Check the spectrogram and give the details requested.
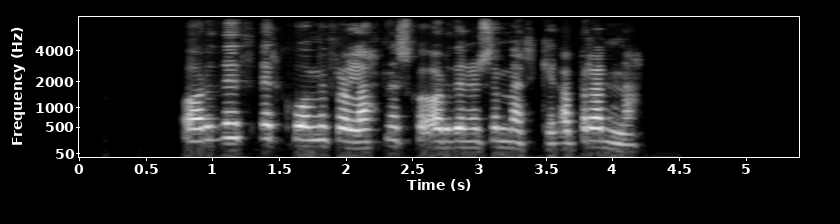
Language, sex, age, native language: Icelandic, female, 40-49, Icelandic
